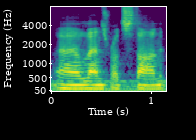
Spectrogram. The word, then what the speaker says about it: Landsraad: You can also sacrifice some Landsraad standing. That's how you pronounce that.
